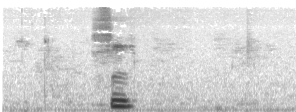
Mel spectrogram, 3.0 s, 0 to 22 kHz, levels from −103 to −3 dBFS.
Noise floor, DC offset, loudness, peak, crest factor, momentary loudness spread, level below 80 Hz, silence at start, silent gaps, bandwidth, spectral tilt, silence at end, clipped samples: -65 dBFS; under 0.1%; -31 LUFS; -18 dBFS; 20 dB; 28 LU; -72 dBFS; 0.95 s; none; 16.5 kHz; -5.5 dB/octave; 1.6 s; under 0.1%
